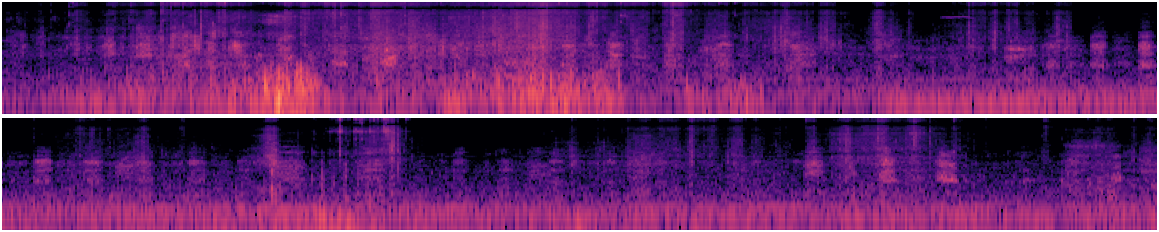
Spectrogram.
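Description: Dogs panting and rustling through leafy shrubs as they sniff around, with scattered small clicks and rustles. A loud thump comes about two seconds in.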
